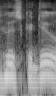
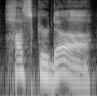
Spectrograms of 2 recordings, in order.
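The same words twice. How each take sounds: First: The u vowels are plain long oo sounds. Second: The u vowels are rounded front umlaut sounds. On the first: This follows the original board game. "they pronounce it Husker Du like the original game" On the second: This follows the umlauts over the letters. "So it would be pronounced, I guess, ... If you did it correctly"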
